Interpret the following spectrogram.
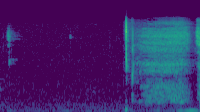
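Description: Mostly quiet, with one sharp click a little over a second in, followed by a soft hiss.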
